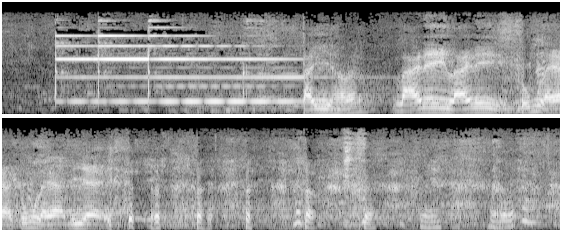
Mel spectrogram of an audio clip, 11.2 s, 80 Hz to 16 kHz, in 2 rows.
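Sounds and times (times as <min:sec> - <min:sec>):
temple bell struck with a mallet: 0:00.5 - 0:05.2
speech: 0:03.0 - 0:11.1
laughter: 0:04.9 - 0:11.1.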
